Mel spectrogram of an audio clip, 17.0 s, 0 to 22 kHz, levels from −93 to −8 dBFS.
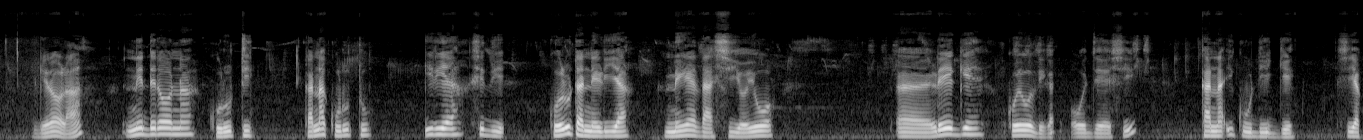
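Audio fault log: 3.12–3.18 s, 6.23–6.29 s, 13.10–13.16 s, 15.79–15.83 s: damaged data in a compressed stream. Each event is a brief disruption breaking into the speech, lasting about 40 to 70 ms. Part of the encoded data at these points is corrupt. The decoder misreads or refuses those frames. It then loses frame sync and hunts for the next valid header. Normal sound resumes once it locks on again.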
